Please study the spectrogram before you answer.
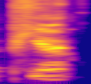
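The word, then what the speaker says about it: Peart: The Pier thing, especially the Pier thing.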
